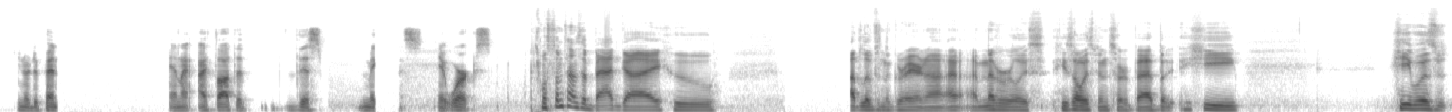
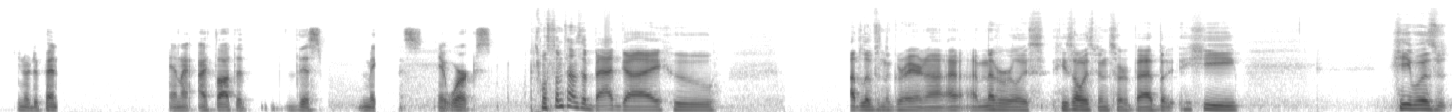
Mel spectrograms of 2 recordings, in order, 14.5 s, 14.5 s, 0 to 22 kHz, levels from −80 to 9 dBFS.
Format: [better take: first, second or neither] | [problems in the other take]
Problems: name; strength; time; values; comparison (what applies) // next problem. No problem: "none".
neither | audio cutting out; at 0.5 s for 1 s, at 4 s and at 8 s for 0.5 s; the same in both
